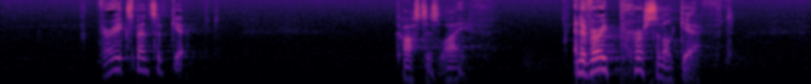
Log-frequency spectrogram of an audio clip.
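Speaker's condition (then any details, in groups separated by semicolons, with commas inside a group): No condition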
